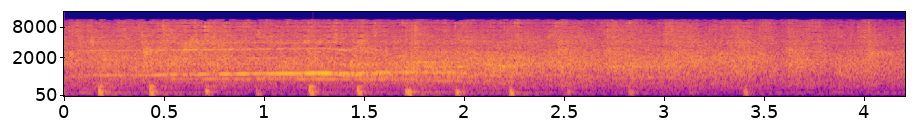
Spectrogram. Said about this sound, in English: So anyway, I would just like to give them a round of applause.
